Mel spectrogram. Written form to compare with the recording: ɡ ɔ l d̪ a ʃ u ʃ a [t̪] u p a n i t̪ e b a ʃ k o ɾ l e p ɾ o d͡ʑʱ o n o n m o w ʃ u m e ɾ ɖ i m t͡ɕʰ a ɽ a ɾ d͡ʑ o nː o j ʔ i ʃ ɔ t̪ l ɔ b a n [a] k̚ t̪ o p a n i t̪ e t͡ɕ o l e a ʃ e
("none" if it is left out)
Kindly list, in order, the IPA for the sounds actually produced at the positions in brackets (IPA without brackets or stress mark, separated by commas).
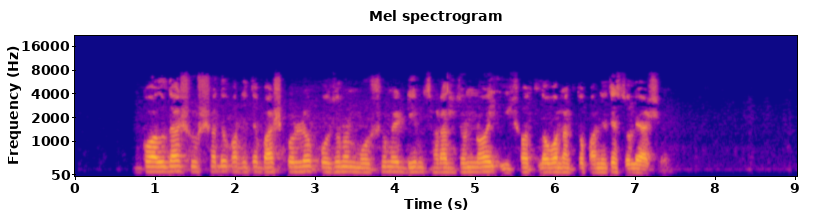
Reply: d̪, a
